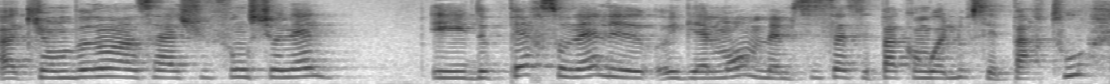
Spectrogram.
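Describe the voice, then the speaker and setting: A woman talks at a fairly quick pace. Her pitch is high, with ordinary pitch variation. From Guadeloupe. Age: 20s. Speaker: YouTuber. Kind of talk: opinion rant to camera.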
